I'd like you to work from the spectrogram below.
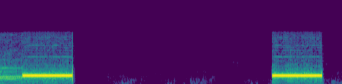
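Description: Telephone line tones sound during a call transfer: two long, steady mid-pitched beeps, each about a second long, separated by several seconds of silence, with a brief soft line noise just before the first.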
